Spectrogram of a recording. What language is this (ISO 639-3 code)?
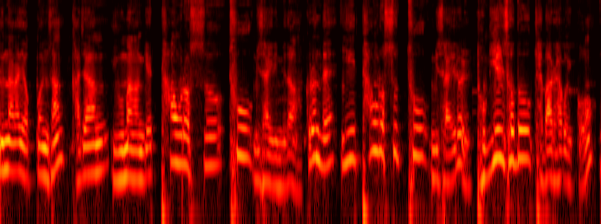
kor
